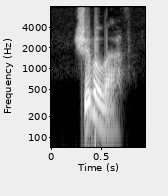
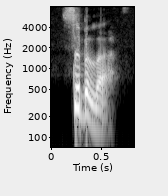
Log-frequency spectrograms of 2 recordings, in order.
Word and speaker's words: Shibboleth: You had to say Shibboleth, not Sibboleth.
